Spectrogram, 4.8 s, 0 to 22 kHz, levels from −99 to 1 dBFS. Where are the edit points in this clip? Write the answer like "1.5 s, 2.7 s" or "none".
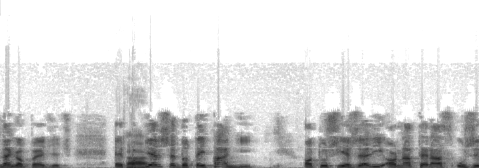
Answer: none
